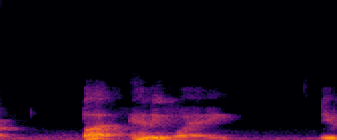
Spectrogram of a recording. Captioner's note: laughs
